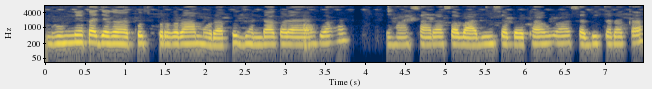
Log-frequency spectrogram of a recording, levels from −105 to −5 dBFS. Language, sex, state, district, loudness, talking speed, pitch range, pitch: Hindi, female, Bihar, Bhagalpur, -17 LUFS, 210 wpm, 195-215 Hz, 205 Hz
